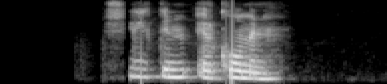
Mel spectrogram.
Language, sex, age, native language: Icelandic, male, 9, Icelandic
